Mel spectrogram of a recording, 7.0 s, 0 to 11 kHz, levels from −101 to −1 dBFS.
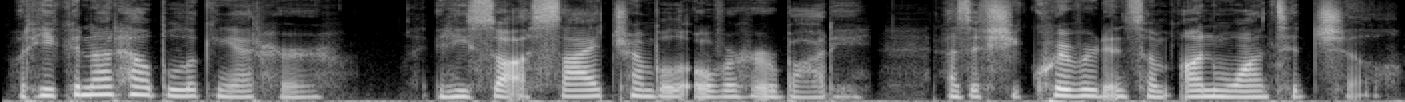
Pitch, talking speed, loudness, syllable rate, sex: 195 Hz, 215 wpm, -21 LUFS, 5.5 syllables/s, female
